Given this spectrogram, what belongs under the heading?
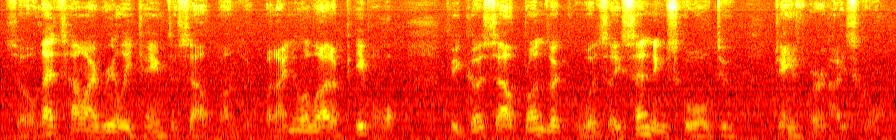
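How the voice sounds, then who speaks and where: A man with an American accent speaks at a medium pitch. The recording carries audible room echo and noticeable background noise. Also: ordinary pitch variation, moderate pace. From New Jersey, Englishtown. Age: 80s+. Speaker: local resident interviewee. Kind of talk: oral history interview. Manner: halting with frequent fillers.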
